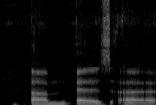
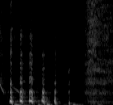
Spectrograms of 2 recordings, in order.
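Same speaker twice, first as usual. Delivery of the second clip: long breathy laugh; amused, wheezy laugh. Real, not acted. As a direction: laugh it out, mostly air. Amused at the pending roll.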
